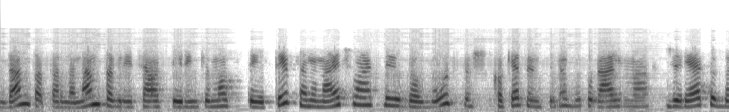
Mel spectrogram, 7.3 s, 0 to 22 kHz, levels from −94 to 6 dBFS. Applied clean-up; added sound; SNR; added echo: neural separator model SepFormer DNS4.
